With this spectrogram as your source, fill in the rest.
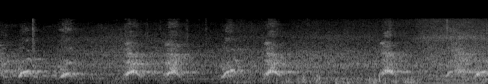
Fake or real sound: real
